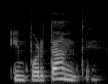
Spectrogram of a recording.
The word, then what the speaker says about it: importante: Important becomes importante. Side note, words that end in ENT or ANT are accented on the next to the last syllable.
